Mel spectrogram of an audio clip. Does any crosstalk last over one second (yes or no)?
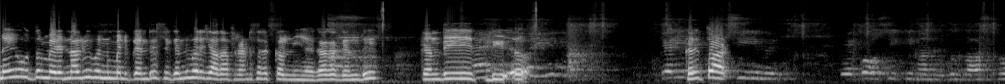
no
